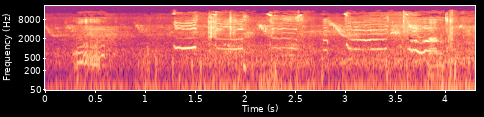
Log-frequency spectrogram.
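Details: Dog letting out a run of high, thin whimpers and yips, tonal and wavering, some bending up and down, packed into about three seconds over steady outdoor background noise with faint bird chirps.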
